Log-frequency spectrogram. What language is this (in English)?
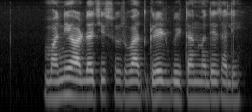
Marathi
